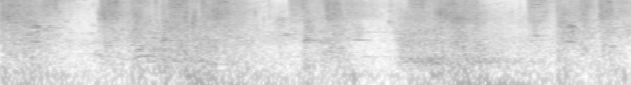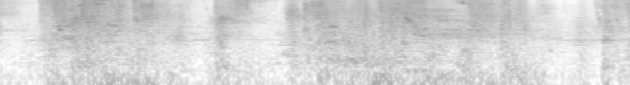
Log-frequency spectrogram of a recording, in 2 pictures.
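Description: Game fighting effects clash and whoosh.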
